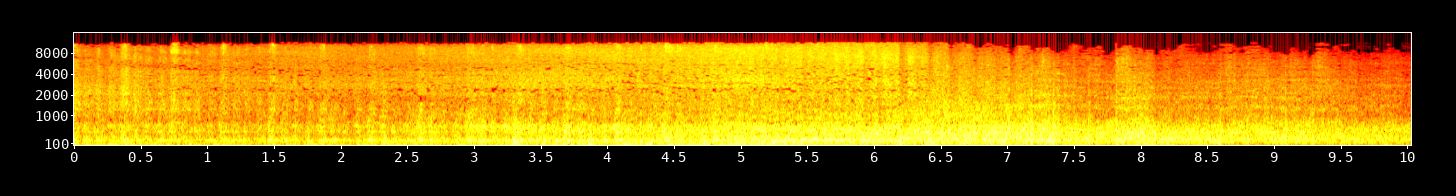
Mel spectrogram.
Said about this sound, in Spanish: Después de 28 años de inactividad, el ferrocarril Belgrano Sur llegó nuevamente a Marcos Paz.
